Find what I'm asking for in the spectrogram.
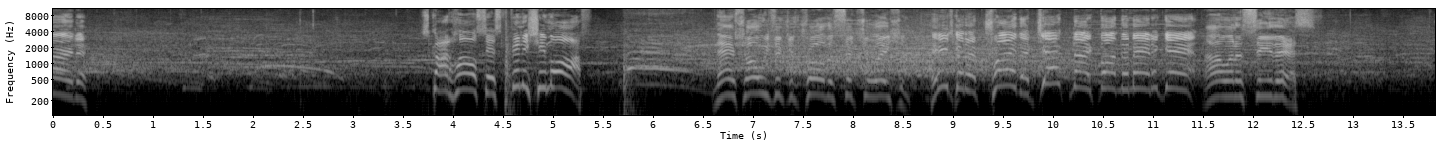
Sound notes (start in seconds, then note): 1.3 crowd cheering; 9.6 crowd cheering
